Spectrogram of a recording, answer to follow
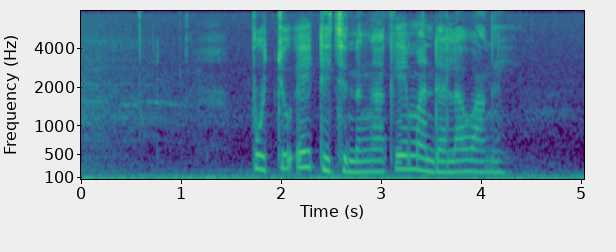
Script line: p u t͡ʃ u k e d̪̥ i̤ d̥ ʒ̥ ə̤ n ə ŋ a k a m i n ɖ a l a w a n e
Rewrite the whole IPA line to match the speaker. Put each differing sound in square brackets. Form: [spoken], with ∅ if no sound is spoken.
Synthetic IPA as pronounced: p u t͡ʃ u [ʔ] e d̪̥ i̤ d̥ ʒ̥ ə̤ n ə ŋ a k [e] m [a] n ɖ a l a w a [ŋ] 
